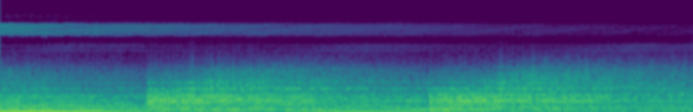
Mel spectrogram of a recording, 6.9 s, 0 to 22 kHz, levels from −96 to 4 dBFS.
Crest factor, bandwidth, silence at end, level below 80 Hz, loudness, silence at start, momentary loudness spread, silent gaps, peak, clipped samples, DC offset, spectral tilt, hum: 14 dB; 9.4 kHz; 0 s; -26 dBFS; -22 LUFS; 0 s; 8 LU; none; -6 dBFS; under 0.1%; under 0.1%; -9.5 dB/octave; none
